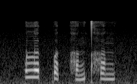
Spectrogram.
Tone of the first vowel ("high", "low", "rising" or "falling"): high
